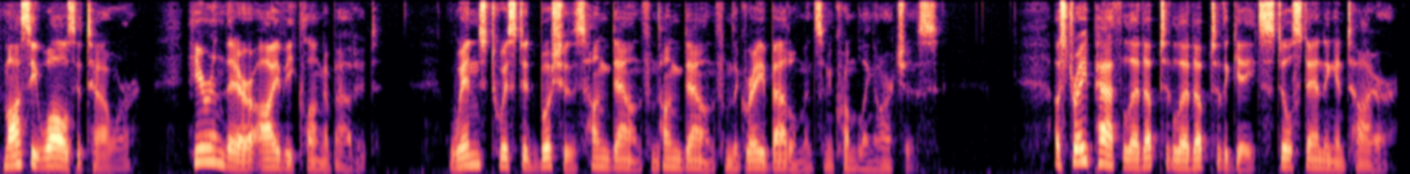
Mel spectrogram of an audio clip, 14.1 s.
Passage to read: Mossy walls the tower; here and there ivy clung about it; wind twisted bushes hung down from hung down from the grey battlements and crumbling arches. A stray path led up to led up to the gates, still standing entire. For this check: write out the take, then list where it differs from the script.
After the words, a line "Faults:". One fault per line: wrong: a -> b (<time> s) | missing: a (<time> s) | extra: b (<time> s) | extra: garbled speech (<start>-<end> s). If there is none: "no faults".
Mossy walls the tower; here and there ivy clung about it; wind twisted bushes hung down from hung down from the grey battlements and crumbling arches. A stray path led up to led up to the gates, still standing entire.
Faults:
no faults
